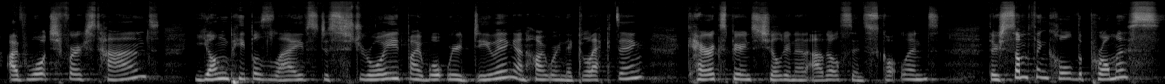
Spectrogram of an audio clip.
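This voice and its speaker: A woman giving an acceptance speech in a deliberate, emphatic and earnest manner. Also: a little high. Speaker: award winner giving speech.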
